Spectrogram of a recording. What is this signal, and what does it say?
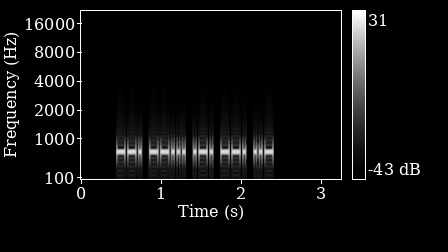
Morse code, heard as a keyed tone, about 34 wpm, 700 Hz. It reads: G7RGU
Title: DXCC-100 Call Signs - 5 Characters - Repeated 3x - 35wpm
